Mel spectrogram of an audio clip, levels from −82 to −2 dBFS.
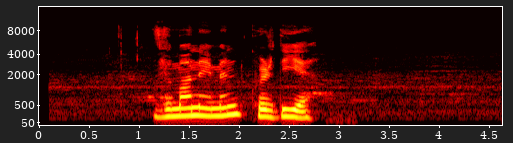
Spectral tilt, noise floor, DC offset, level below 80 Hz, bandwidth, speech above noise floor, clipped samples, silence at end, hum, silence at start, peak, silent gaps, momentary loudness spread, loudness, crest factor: -7 dB/octave; -59 dBFS; under 0.1%; -74 dBFS; 9.4 kHz; 37 dB; under 0.1%; 1.85 s; none; 1.15 s; -10 dBFS; none; 9 LU; -23 LUFS; 16 dB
